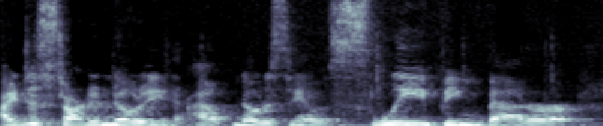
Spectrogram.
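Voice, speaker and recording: A woman talks with normal rises and falls in pitch, her voice echoing in the room over noticeable background noise. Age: 50s. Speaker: homesteader and video host. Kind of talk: interview answers. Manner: casual, conversational.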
